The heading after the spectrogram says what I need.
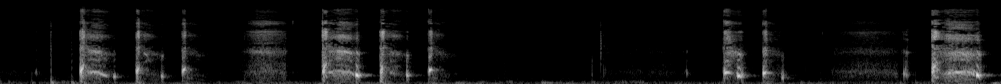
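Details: Girl with a repeated cough: several clusters of short, dry coughs, about eight bursts, with quiet breaths between.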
